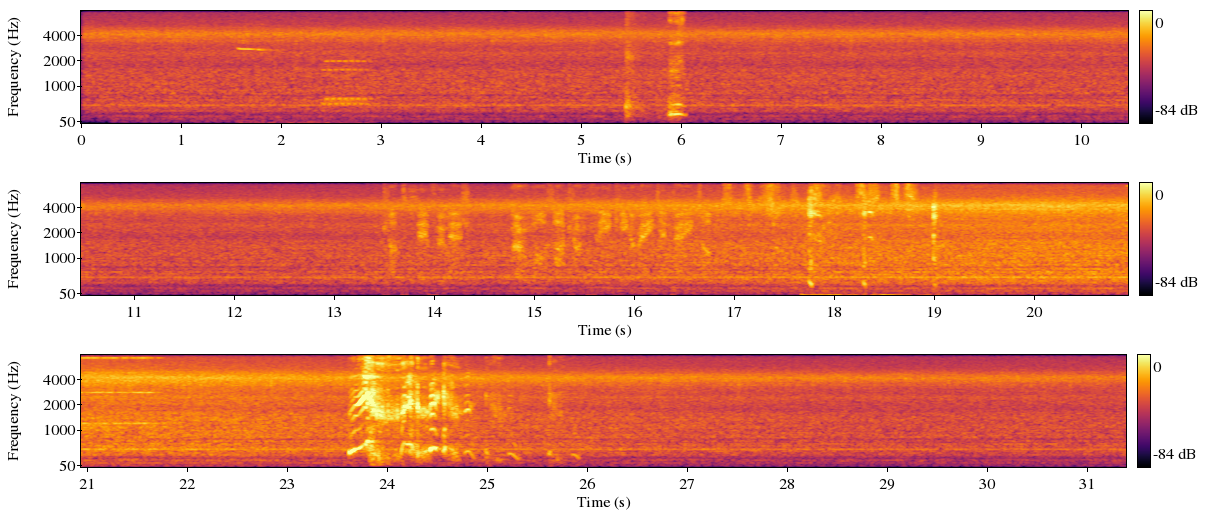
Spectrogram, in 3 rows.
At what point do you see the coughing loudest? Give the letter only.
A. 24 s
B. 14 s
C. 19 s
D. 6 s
A.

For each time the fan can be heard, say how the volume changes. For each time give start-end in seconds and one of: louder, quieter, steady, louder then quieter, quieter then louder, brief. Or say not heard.
0.0-31.3 louder then quieter.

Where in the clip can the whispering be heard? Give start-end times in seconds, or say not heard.
13.3-18.9.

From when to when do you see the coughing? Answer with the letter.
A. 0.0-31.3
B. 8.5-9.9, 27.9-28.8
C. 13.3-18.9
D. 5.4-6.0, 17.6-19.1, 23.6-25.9
D.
